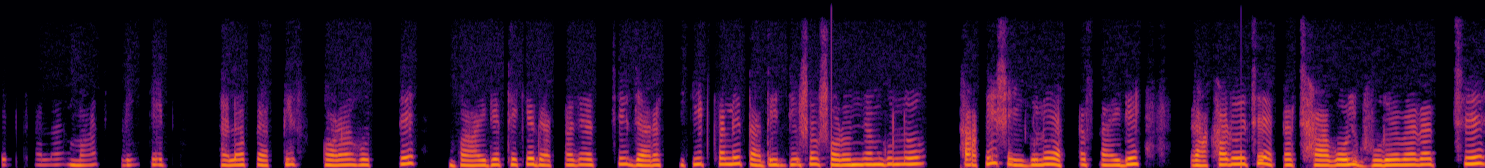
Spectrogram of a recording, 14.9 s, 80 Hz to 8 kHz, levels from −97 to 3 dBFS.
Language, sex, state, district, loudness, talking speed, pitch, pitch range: Bengali, female, West Bengal, Dakshin Dinajpur, -26 LUFS, 125 wpm, 250 Hz, 240-270 Hz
